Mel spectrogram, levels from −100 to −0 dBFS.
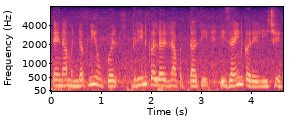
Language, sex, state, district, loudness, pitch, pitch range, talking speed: Gujarati, female, Gujarat, Gandhinagar, -14 LUFS, 200 Hz, 190-215 Hz, 130 wpm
